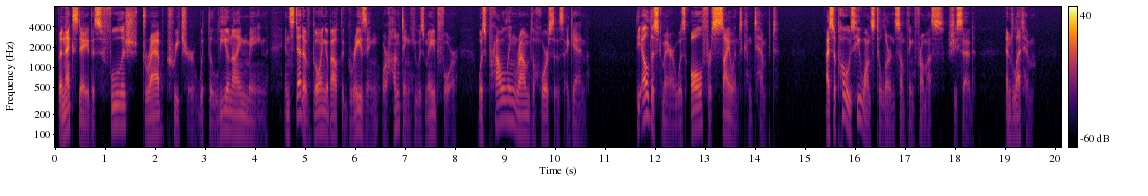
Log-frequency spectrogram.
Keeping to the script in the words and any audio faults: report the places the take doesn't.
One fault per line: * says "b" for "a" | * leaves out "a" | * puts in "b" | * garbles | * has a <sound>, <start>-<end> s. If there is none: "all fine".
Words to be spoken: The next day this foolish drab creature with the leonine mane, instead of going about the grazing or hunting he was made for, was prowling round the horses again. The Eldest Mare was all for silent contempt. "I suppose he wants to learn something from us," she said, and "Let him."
all fine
